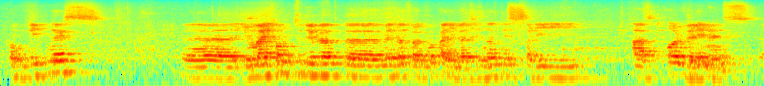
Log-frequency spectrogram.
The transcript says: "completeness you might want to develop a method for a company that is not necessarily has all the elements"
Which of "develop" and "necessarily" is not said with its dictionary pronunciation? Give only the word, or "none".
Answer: necessarily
